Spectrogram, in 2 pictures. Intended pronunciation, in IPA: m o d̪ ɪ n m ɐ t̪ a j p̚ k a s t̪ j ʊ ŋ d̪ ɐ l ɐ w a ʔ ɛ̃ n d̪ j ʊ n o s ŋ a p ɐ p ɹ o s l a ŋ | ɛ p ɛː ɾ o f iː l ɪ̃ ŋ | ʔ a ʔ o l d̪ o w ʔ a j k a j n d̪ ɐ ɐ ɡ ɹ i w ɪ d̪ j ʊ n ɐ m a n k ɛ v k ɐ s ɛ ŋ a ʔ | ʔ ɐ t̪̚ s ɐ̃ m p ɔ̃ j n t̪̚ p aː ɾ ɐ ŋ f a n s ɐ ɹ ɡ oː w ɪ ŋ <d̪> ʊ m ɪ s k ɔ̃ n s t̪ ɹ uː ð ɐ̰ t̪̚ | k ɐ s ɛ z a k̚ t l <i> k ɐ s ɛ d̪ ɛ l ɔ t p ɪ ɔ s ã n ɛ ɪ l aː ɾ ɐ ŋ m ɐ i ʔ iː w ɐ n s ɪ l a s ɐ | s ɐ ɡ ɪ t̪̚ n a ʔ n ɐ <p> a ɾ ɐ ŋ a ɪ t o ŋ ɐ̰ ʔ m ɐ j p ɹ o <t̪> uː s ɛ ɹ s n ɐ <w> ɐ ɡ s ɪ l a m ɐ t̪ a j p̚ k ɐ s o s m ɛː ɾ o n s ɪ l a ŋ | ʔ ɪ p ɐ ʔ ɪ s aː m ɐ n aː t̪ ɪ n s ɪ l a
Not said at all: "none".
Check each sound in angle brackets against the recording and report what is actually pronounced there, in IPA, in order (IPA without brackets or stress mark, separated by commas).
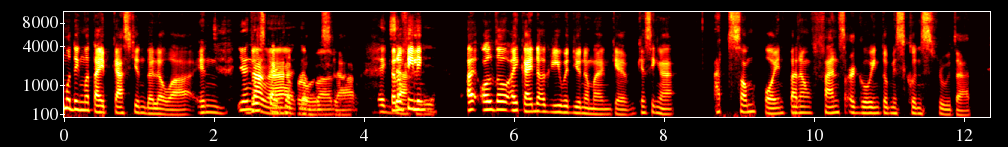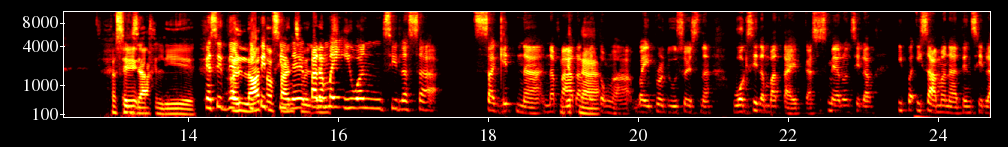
t̪, i, p, d̪, w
